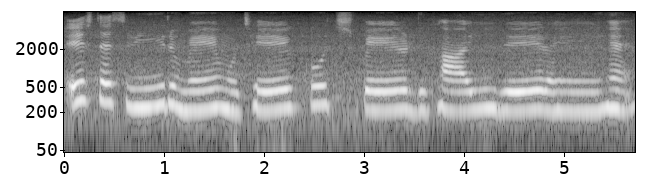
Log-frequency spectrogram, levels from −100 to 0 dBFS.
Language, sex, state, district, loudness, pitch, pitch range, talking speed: Hindi, female, Madhya Pradesh, Katni, -14 LUFS, 225 Hz, 215-240 Hz, 105 wpm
